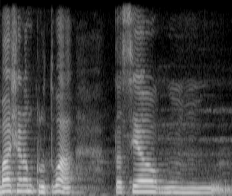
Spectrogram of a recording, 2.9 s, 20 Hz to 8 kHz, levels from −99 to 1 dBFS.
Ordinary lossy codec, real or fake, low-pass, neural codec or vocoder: none; real; none; none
